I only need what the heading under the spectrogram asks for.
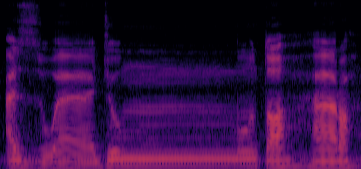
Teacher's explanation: Tanwin bertemu mim. So bacaan dia pastikan dengung.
